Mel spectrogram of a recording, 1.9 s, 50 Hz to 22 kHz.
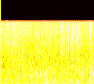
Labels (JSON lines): {"label": "biophony, rattle response", "recorder": "SoundTrap 500"}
